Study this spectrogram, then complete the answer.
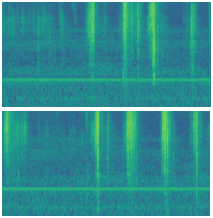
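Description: Tarot cards are shuffled and drawn in a quiet room, with soft papery flicks and snaps at irregular intervals over a low steady hum.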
